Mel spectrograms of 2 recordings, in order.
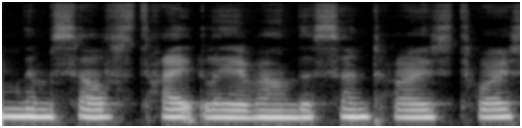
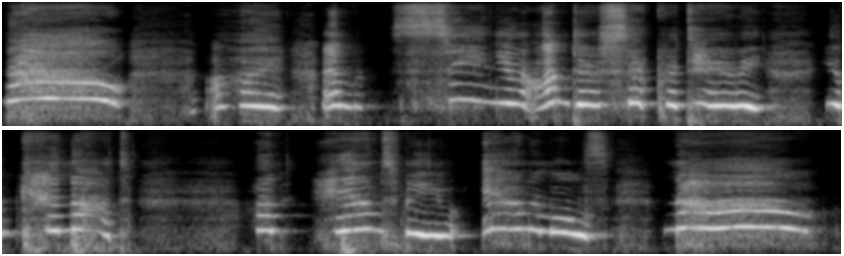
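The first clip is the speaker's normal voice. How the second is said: very high, hysterical screeching; shrieking protest; 3 dB louder than usual. A narrator's reading. Umbridge seized by centaurs, hysterical high shrieking. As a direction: shriek your rank in outraged panic. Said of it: "she heard Umbridge shriek".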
